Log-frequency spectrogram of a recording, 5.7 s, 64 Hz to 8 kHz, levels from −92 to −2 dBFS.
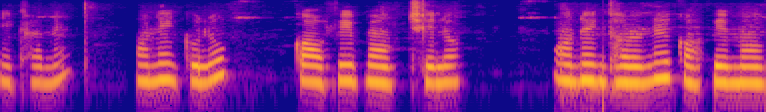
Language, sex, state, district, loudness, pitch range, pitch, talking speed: Bengali, female, West Bengal, Purulia, -23 LUFS, 230-255 Hz, 240 Hz, 105 wpm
